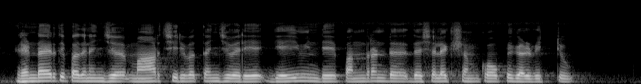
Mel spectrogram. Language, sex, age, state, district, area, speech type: Malayalam, male, 18-30, Kerala, Thiruvananthapuram, rural, read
